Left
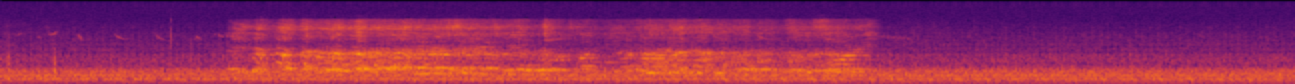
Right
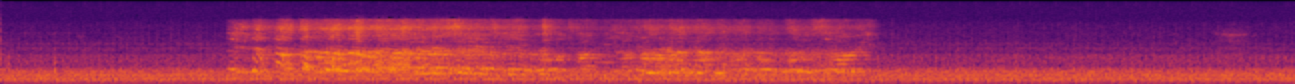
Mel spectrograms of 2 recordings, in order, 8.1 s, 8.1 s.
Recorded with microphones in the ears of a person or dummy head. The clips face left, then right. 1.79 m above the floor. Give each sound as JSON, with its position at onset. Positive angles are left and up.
{"t": 1.4, "sound": "laughter", "side_deg": -60, "distance_m": 1.0}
